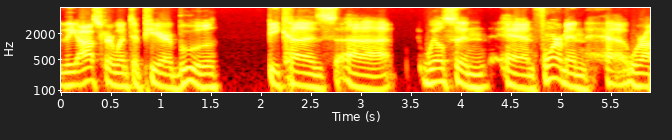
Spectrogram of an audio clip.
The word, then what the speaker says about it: Boulle: How is it pronounced? Boulle? – Pierre Boulle. – Boulle.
